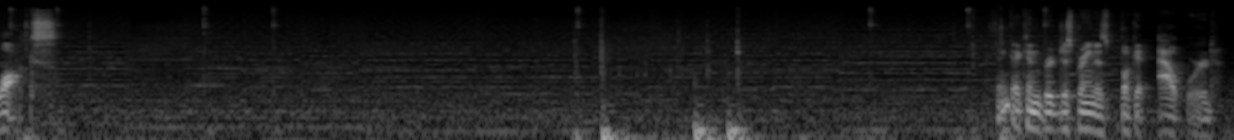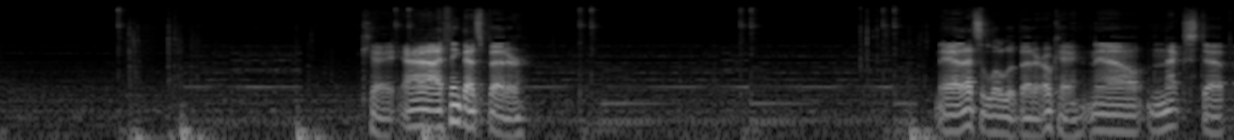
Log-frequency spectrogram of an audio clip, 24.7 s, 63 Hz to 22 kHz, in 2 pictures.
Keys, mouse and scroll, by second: 0.5-2.1 drag, 2.7-5.8 drag, 7.0 Left, 7.3 Left, 8.7-9.7 drag, 10.4-13.6 shift+drag, 14.1 space, 15.3 space, 16.3 click, 16.5 space, 18.1 click, 19.8 click, 21.2 click, 21.4 space, 22.1-24.6 drag.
